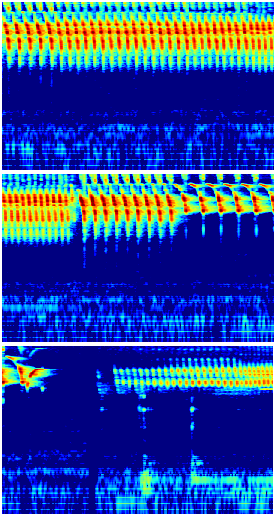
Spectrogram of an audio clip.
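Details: Canary song used to entice other canaries to sing: a long dense rolling trill, then spaced sweeping chirps, a brief silence, and a softer high trill to finish.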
